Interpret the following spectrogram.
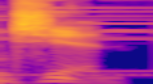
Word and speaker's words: djinn: I think the D is silent in this one. A real djinn.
